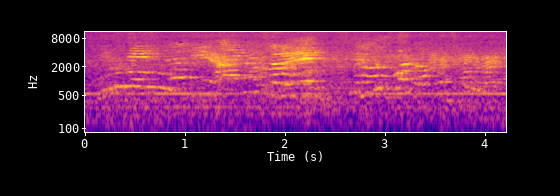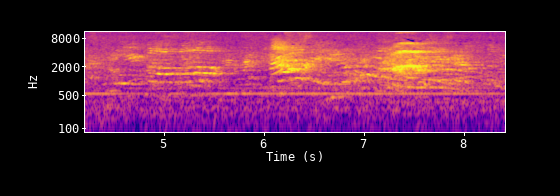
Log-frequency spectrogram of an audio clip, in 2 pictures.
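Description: Young children's voices: high-pitched chatter and calls from children at play, coming and going throughout.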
